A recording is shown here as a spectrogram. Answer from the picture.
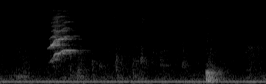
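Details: Blenheim Cavalier King Charles Spaniel puppy, one of a litter of five about two weeks old in an indoor puppy pen, gives a single sharp high squeal that rises then drops, followed by a soft thump over a steady low electrical hum.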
